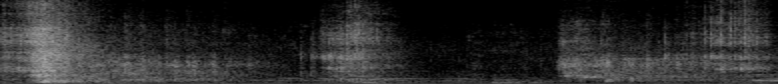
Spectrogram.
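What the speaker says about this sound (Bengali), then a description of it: "আমি সেলাই করে নিচ্ছি।" Sewing machine stitching blouse fabric, running in three short bursts of rapid mechanical whirring with brief pauses between, close and fairly quiet.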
